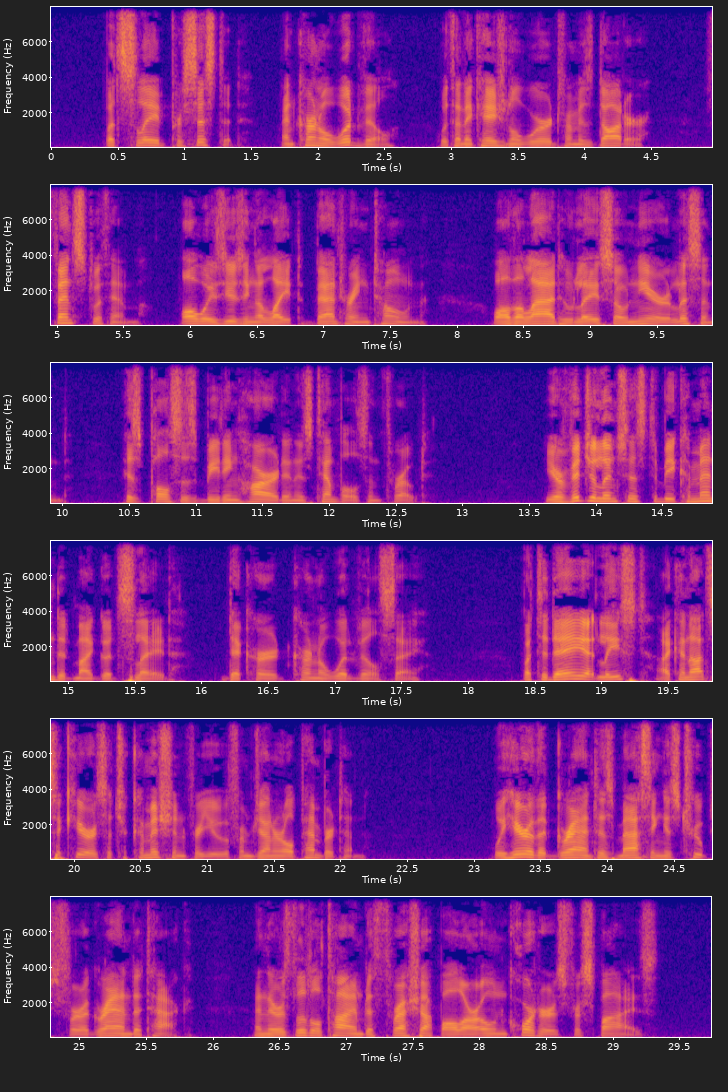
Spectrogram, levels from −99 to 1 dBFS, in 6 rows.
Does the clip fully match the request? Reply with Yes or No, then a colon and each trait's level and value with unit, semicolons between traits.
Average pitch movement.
Yes: average, 3.1 semitones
